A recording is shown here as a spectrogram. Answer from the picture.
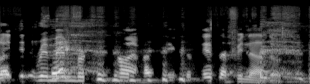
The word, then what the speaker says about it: Desafinado: Okay, I'm going to correct you there. It's Desafinado.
